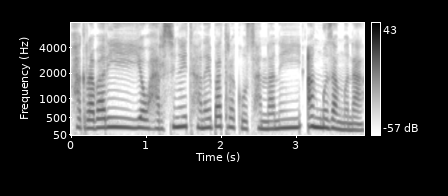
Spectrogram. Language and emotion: Bodo, fearful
